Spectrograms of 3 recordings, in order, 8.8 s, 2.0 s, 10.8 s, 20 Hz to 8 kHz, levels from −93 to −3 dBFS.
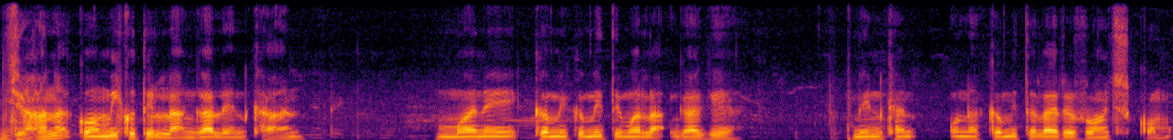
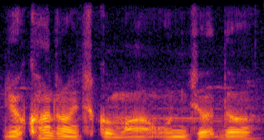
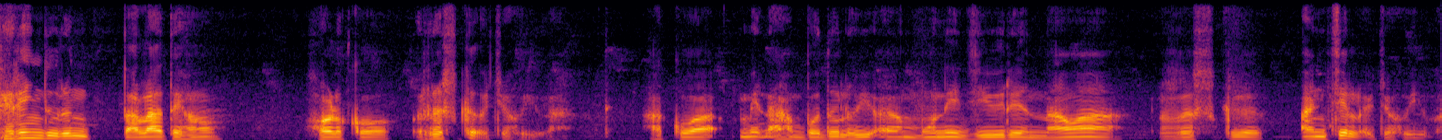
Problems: constant background noise, background conversations at intervals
